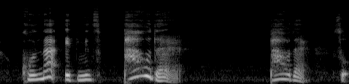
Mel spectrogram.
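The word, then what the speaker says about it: 粉: we say konna kona but here we pronounce kona it means powder powder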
